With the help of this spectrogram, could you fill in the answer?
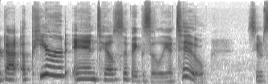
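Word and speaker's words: Xillia: exilia too you know what's interesting is it's pronounced exilia and not cilia and to even prefer to prove that i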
